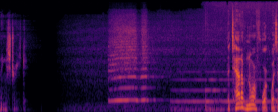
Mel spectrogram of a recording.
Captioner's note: train whistle blowing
